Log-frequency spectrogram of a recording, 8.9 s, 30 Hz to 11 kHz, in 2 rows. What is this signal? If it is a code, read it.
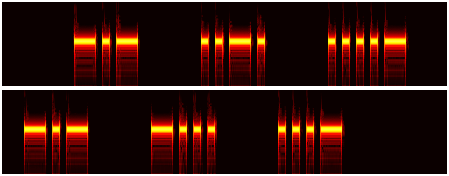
Morse code, heard as a keyed tone, about 17 wpm, spaced as for 10 wpm, 700 Hz. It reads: KF4KBV
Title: USA Call Signs - 6 Characters - 3x Character Spacing - 17wpm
